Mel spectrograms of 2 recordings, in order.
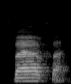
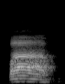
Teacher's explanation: Dan dari bagian dalam bibir bawah bertemu dengan ujung gigi seri atas keluarlah huruf fa.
